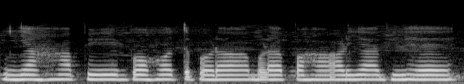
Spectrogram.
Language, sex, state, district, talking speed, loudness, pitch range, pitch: Hindi, female, Jharkhand, Palamu, 105 wpm, -13 LUFS, 220-225 Hz, 220 Hz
